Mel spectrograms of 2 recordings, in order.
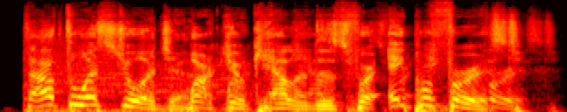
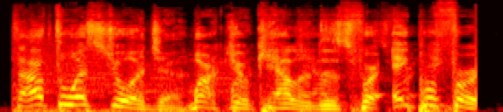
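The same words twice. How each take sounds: The two takes are said the same way.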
